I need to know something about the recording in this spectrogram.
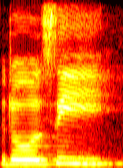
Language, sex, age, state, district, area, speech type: Goan Konkani, female, 18-30, Goa, Murmgao, urban, spontaneous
